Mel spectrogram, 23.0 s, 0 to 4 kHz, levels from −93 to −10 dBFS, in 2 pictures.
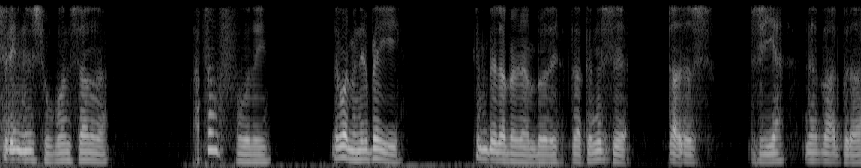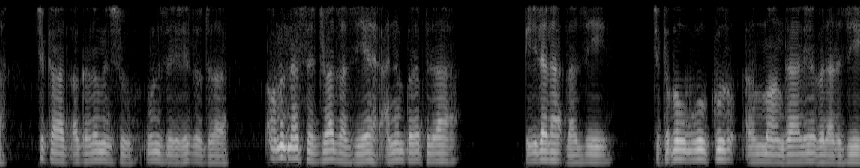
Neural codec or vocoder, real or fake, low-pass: codec, 16 kHz in and 24 kHz out, 0.4 kbps, LongCat-Audio-Codec, two codebook decoder; fake; 3.6 kHz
